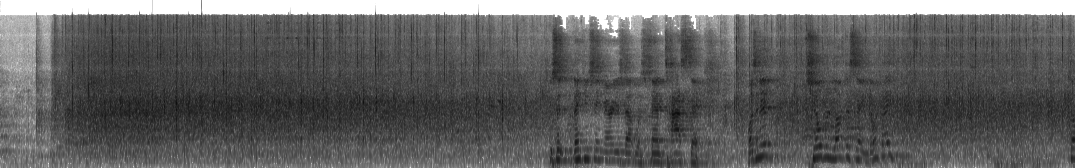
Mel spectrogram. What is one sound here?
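A crowd claps and applauds.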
